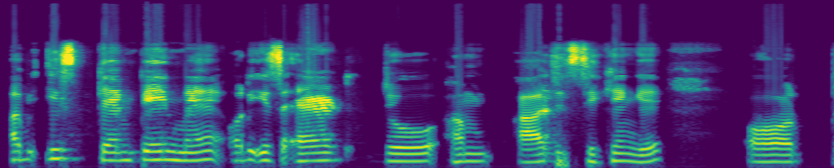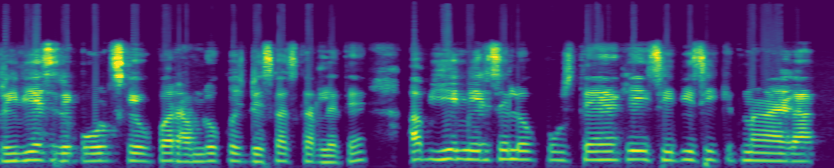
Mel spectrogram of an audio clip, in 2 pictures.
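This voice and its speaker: A digital marketing coach hosting an online tutorial speaks in a mellow, fairly high voice with little pitch movement and at a normal speed. He walks through a screen tutorial step by step, explaining informally, mixing in English terms and frequent check-in tags. The mic sounds dull and lo-fi.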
